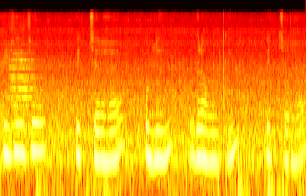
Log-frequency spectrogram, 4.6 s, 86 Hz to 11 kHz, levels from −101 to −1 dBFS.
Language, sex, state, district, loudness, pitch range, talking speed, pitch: Hindi, female, Punjab, Pathankot, -16 LUFS, 220-250 Hz, 115 wpm, 235 Hz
